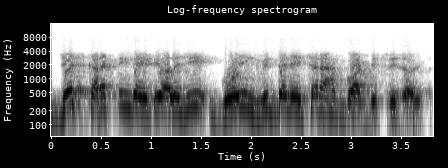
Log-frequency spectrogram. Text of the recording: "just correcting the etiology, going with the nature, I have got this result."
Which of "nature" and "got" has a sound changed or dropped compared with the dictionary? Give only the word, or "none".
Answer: none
